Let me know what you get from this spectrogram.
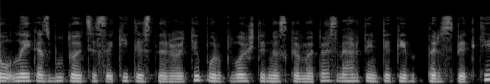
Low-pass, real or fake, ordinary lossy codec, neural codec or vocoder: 9.9 kHz; fake; MP3, 48 kbps; autoencoder, 22.05 kHz, a latent of 192 numbers a frame, VITS, trained on one speaker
